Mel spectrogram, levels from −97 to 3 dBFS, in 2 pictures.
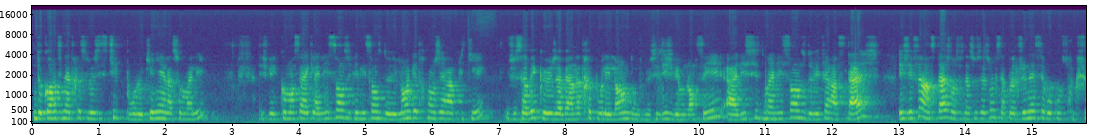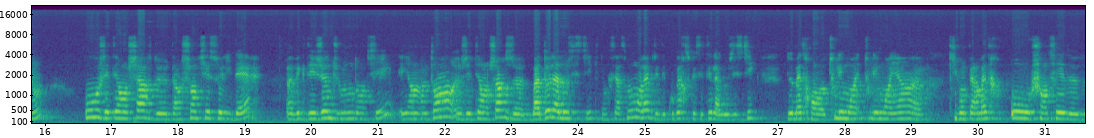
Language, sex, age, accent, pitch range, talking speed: French, female, 20-39, French, 190-225 Hz, 220 wpm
